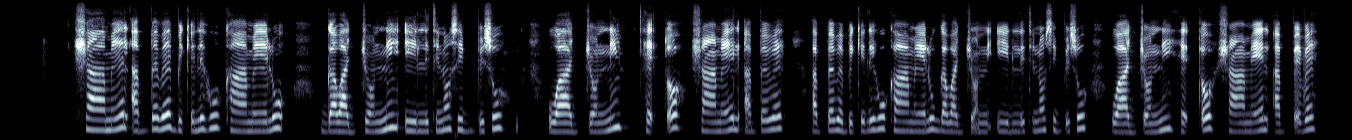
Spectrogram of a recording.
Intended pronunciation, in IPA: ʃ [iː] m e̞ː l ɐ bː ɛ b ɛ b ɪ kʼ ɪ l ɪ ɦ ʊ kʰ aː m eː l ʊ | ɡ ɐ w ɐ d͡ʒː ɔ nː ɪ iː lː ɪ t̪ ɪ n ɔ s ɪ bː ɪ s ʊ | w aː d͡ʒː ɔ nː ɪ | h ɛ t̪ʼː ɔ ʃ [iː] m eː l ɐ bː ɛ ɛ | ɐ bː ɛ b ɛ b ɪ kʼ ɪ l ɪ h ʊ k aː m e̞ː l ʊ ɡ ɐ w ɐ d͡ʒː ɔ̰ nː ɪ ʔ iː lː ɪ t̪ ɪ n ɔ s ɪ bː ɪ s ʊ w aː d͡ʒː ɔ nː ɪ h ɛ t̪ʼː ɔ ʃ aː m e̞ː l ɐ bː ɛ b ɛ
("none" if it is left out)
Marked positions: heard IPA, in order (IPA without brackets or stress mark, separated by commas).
aː, aː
